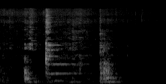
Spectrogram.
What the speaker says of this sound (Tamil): நல்லா வெங்காயத்தை ப்ரௌனாக வதக்கிக்கலாம்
